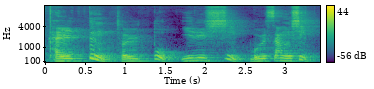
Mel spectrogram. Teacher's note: 한자어 다음에 한자어 리을 받침 다음에 연결되는 다사조는 된소리로 발음한다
